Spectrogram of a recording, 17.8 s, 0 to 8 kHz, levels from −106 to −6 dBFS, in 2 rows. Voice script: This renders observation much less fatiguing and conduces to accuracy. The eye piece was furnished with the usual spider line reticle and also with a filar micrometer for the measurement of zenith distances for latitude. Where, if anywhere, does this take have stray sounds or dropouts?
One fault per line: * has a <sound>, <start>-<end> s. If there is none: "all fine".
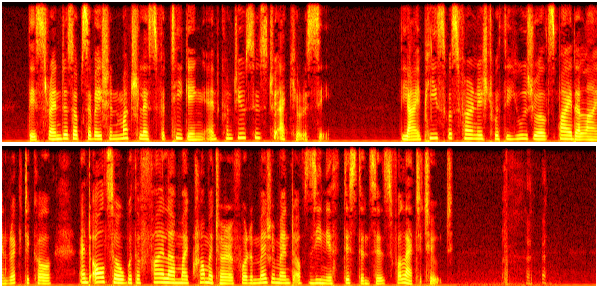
* has a laugh, 16.4-17.1 s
